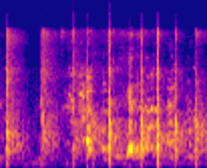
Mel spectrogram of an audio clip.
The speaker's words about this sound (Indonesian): sudah saya balas dengan tepukan mengagetkan.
